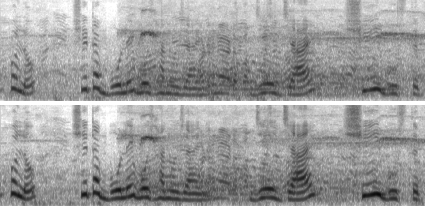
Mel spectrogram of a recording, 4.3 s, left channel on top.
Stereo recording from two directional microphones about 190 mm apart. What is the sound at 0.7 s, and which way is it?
A woman's voice, 45° right (ahead or behind).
